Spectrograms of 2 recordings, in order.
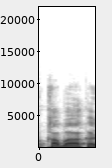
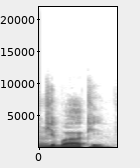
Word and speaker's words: Kabaka: guy everything IG you know you don't know kabaka just spell it right it's not kibaki yeah wow definitely wow all right people get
